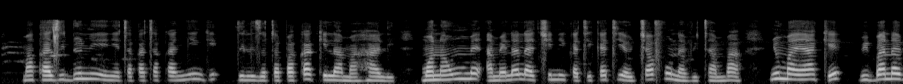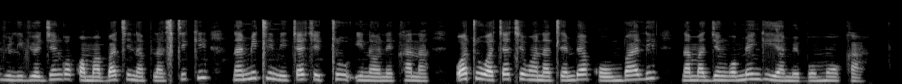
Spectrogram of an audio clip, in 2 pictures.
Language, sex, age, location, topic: Swahili, female, 25-35, Nairobi, government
